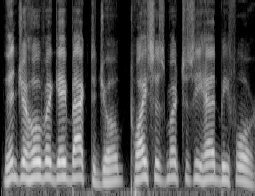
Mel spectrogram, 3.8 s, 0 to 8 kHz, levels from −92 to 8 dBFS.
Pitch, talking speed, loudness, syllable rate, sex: 165 Hz, 205 wpm, -16 LUFS, 5.0 syllables/s, male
